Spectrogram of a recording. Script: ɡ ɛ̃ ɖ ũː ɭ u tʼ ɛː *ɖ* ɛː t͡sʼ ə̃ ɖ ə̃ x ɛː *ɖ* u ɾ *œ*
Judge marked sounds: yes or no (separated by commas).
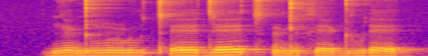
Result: no, yes, no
